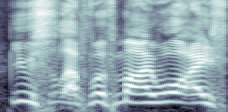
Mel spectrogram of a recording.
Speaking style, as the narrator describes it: he screams

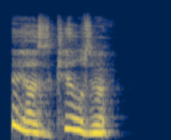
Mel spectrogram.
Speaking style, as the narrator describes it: she exclaimed

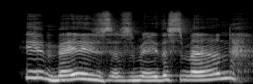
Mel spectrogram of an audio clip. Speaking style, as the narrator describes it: said he in his slow, languid voice that never seemed to change its level

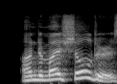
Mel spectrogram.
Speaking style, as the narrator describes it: cried

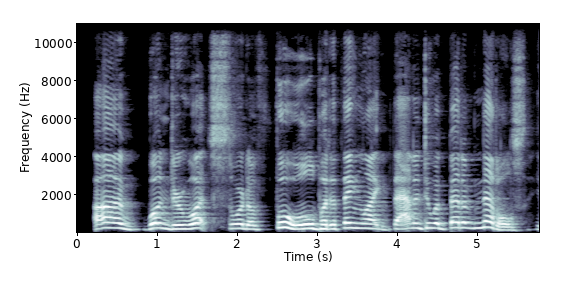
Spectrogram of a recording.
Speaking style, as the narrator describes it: exclaimed

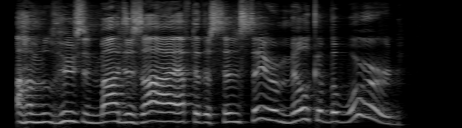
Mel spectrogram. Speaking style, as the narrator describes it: he shouted very loud

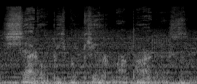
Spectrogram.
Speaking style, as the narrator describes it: He was muttering

